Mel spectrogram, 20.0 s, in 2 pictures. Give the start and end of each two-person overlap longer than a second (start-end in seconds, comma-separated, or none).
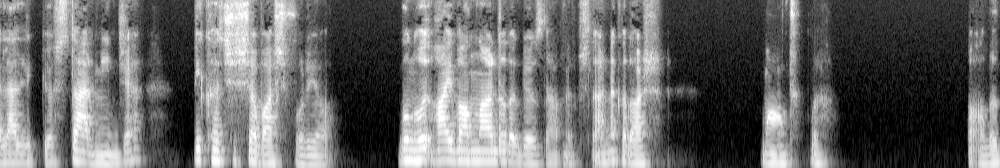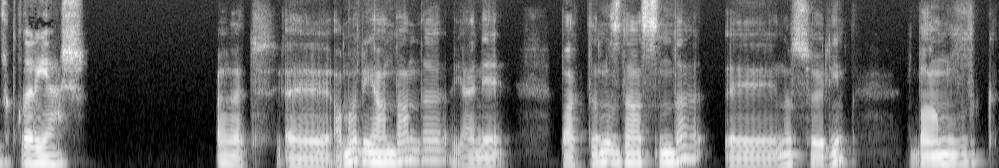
none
